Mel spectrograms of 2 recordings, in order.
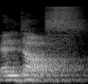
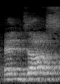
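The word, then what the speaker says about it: Alsace: एल्जास, याद रखेंगे प्रोनाउंसिएशन, एल्जास शहर के अंदर है।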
